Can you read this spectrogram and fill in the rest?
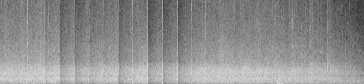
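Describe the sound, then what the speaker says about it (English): Business forum audience in a large hall giving a round of applause, dense clapping punctuated by sharp loud claps, sustained for several seconds before gradually tapering off. "Can you join me with a round of applause for their good effort?"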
